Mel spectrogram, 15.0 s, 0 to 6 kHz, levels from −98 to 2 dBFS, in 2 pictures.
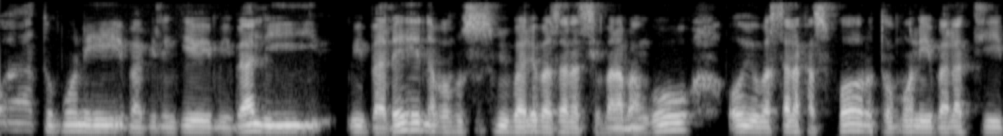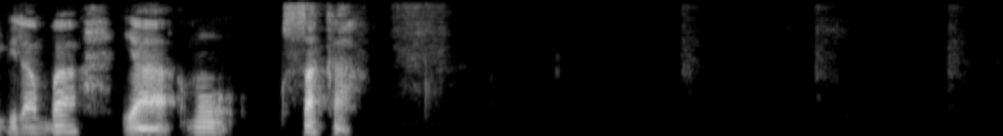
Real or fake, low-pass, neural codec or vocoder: fake; 5.4 kHz; vocoder, 22.05 kHz, 80 mel bands, Vocos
